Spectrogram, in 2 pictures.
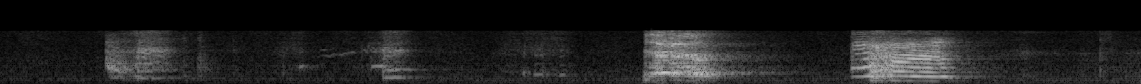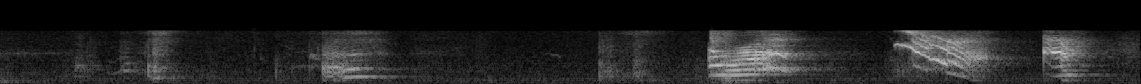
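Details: A mother's hiccups: repeated abrupt voiced 'hic' sounds, about ten in eleven seconds at irregular spacing.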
